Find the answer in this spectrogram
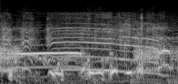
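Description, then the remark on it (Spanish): A loud crow from a rooster of Oaxaca rings out for nearly two seconds, a strained, wavering call rich in harmonics with no voices over it. “Déjenme hablar del gallo de Oaxaca.”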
